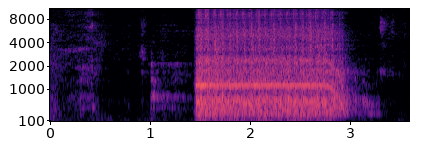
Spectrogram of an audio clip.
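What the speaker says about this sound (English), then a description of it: "So I'm just going to sew these together into rows of 3" A sewing machine stitches quilt patches together into rows, one steady, fast-running burst lasting about a second and a half, preceded by a couple of soft handling clicks.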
